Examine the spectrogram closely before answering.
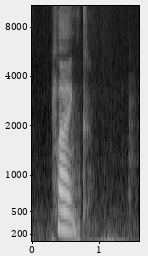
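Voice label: "plank", American English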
